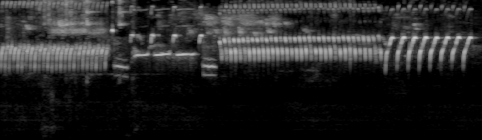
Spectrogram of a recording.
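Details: Excited male canary in powerful song to excite a female: a rolling trill, brief whistled notes, a long rapid trill, then a series of crisp up-slurred notes.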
